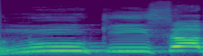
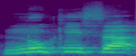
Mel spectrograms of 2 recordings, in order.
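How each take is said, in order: First: नुकीसा stretched to noo-kee-saa; drawn-out vowels. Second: नुकीसा quick, nu-ki-sa with short vowels; maruf, unstretched. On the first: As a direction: hold each vowel of नुकीसा long. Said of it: "भी नहीं पढ़ना". (नुकीसा खींचकर) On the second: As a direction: keep नुकीसा short and closed. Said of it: "मारूफ आवाज़ में". (नुकीसा मारूफ, बिना खींचे) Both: Shown as a demonstration.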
